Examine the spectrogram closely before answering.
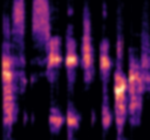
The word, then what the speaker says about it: Scharf: So, in June 2011, Detective Jim Scharf, hopefully I'm saying that right, it's S-C-H-A-R-F, so Scharf, at least that's what I presume it's pronounced as.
